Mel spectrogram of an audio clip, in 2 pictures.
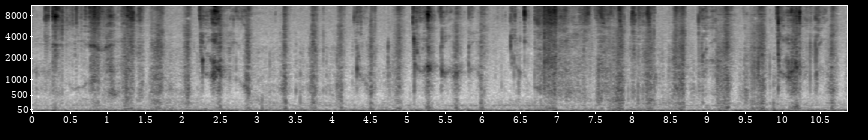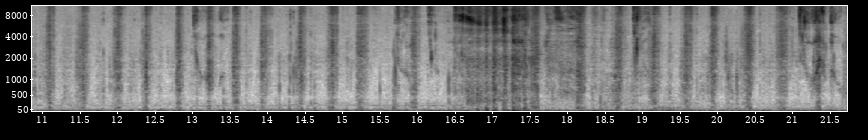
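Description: Close-miked crunching and chewing as a hard frozen treat is bitten and chewed, a steady run of small crackles and crunches. There is a louder burst of crunching about seventeen seconds in.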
